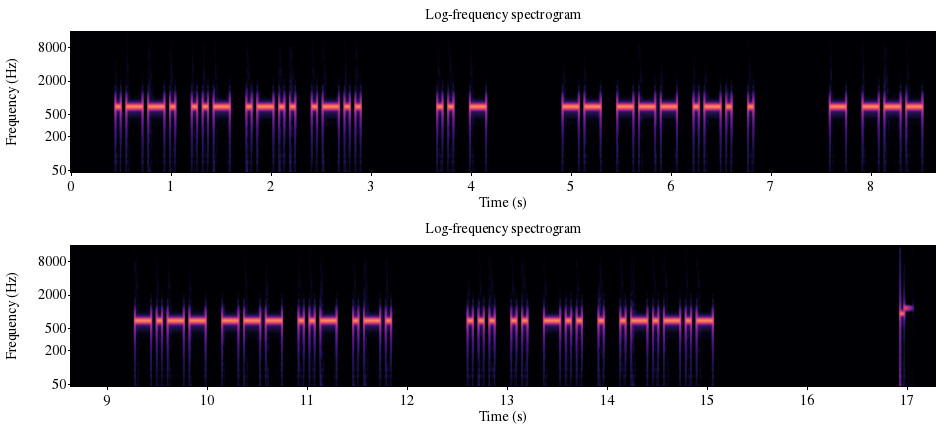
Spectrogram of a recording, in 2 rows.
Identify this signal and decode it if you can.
Morse code, heard as a keyed tone, about 22 wpm, 700 Hz. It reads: PULL IT MORE TO YOUR SIDE.
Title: 2x Word-Spacing - Sentences from Top 400 Words - 22wpm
